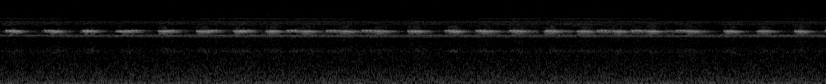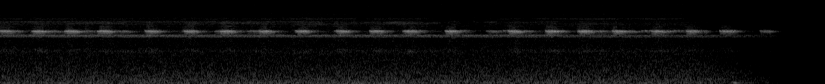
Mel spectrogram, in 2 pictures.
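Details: Grass insects chirring as white noise for studying: an insistent high-pitched trill beating in even pulses about three per second for over fifteen seconds, then cutting off abruptly into silence.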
